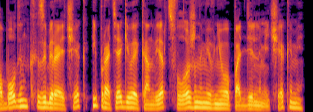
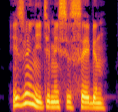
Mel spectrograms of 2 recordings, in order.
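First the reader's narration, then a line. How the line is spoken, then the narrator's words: Calm. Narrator (Russian): спокойно сказал Болдинг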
